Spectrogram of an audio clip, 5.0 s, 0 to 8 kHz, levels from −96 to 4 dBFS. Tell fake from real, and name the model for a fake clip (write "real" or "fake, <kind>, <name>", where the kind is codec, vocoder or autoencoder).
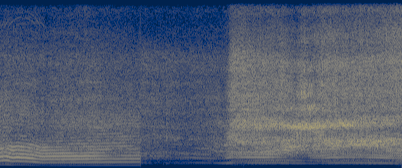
real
